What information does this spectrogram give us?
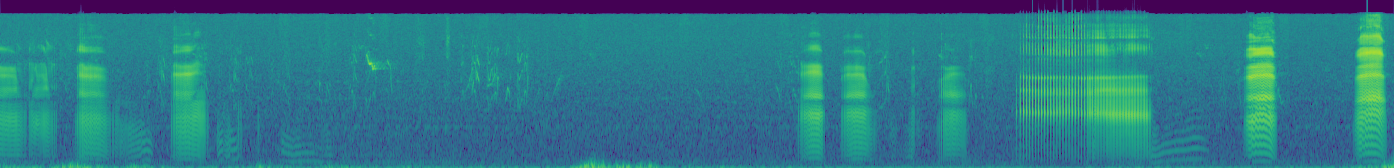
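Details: Little Raven in Mannum, South Australia, filmed by a trail camera and creaking as it puffs out its head feathers and throat hackles. A series of short, nasal, croaky notes and buzzy creaks comes in irregular bursts, with one longer harsh rasp.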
